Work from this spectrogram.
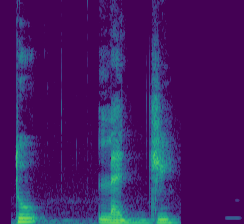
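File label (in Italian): "leggi", Italian; verbi; presente; grammatica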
